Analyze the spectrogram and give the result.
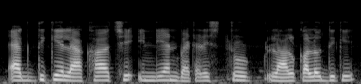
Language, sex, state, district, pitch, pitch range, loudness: Bengali, female, West Bengal, Cooch Behar, 185 Hz, 175-195 Hz, -18 LUFS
